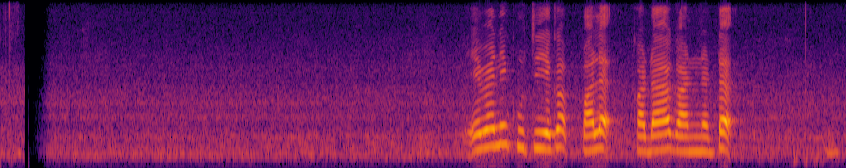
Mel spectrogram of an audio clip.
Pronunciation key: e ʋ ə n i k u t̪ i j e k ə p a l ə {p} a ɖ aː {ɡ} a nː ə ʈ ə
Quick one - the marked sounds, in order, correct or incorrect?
incorrect, correct

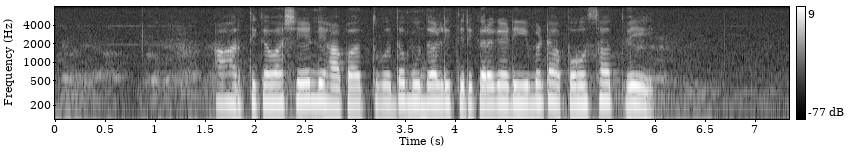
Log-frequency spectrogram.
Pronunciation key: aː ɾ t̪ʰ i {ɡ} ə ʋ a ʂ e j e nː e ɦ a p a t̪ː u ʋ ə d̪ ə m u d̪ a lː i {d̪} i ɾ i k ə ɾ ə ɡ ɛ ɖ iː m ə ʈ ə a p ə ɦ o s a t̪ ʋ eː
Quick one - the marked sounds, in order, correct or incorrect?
incorrect, incorrect

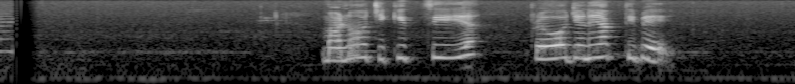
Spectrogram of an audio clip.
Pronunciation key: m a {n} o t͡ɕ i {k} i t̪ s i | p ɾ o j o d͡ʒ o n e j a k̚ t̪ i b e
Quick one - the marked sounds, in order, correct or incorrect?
correct, correct

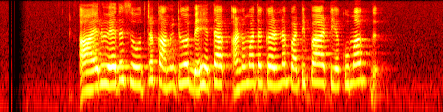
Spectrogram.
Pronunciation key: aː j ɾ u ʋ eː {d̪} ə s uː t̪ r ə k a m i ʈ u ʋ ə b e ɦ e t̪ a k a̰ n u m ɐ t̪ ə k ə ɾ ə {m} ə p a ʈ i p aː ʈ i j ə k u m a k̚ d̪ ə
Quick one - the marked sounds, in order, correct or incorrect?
correct, incorrect

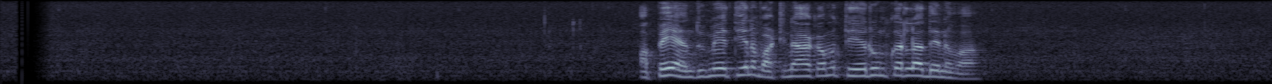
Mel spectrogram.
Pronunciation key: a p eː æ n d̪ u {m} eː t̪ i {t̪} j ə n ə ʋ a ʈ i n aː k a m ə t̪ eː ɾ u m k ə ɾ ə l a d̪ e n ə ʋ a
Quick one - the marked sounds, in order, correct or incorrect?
correct, incorrect

